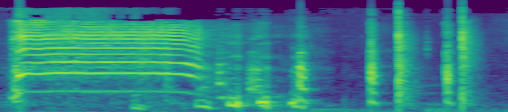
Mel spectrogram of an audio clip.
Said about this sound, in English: This baby goat didn't yell loud enough, so the owner gave some words of encouragement. Oh, that's so wimpy.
